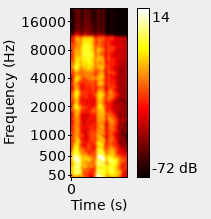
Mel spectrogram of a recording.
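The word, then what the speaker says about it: עֶשֶׂר: 사전에서는 에세르로 나오고 여기 문장에서는 아세레트로 나온다고요. 그 다음에 하데바림이라고 하는 말, 다바르라고 하는 단어인데요. 다바르, 하데바림이라고 하는 단어인데요. 이게 아세레트라고 하는 에세르는 열.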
